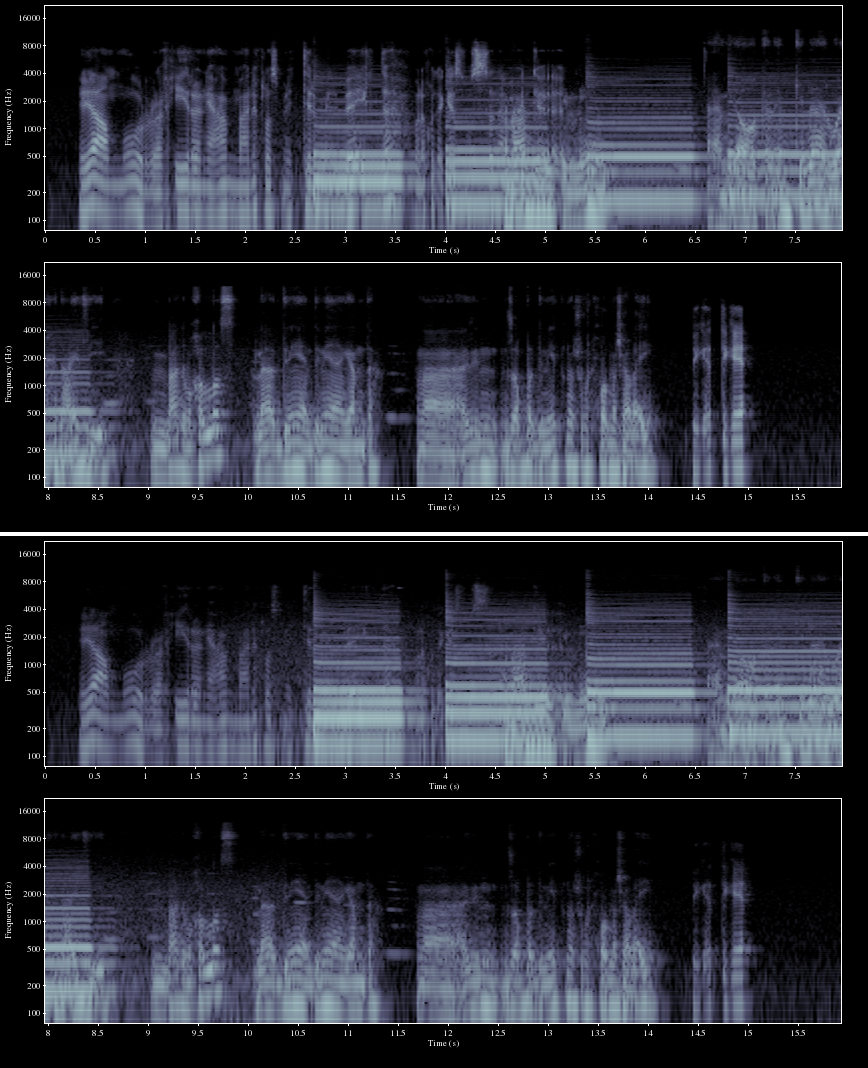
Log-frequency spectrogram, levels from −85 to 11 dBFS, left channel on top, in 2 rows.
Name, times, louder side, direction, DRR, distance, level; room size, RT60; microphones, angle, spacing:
voice 1, 0.3-5.2 14.4-14.9, left 8 dB, 85° left, 0.4 m, -33 dB
sound 1, 2.7-8.8 9.9-10.0, right 3 dB, 25° right, 0.4 m, -24 dB
voice 2, 4.5-5.6 6.6-11.3 11.7-14.1, left 2 dB, 40° left, 0.8 m, -29 dB
Wind instrument woodwind instrument, 6.2-7.8 8.1-9.2 9.5-10.2 10.4-11.1 11.3-11.5 11.8-12.5 12.7-12.9, right 2 dB, 60° right, 1.9 m, -50 dB
7.3 x 7.2 x 4.4 m
head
